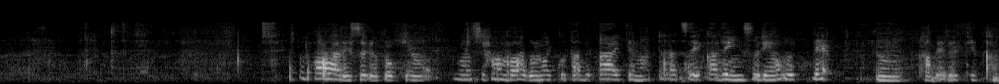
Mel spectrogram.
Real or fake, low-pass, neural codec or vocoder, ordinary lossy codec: fake; 7.2 kHz; codec, 44.1 kHz, 2.6 kbps, SNAC; none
